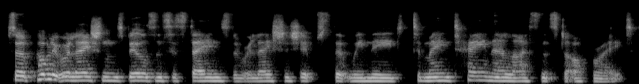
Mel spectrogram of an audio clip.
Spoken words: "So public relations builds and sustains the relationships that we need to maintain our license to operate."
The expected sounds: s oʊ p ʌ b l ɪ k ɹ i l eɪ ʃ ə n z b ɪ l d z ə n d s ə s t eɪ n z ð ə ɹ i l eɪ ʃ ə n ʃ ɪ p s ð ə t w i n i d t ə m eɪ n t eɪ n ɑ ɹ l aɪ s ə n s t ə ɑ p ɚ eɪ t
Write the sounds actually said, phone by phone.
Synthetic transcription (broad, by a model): s oʊ p ʌ b l ɪ k ɹ i l eɪ ʃ ə n z b ɪ l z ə n s ə s t eɪ n z ð ə ɹ i l eɪ ʃ ə n ʃ ɪ p s ð ə t w i n i d t ə m eɪ n t eɪ n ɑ l aɪ s ə n s t ə ɑ p ɚ eɪ t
